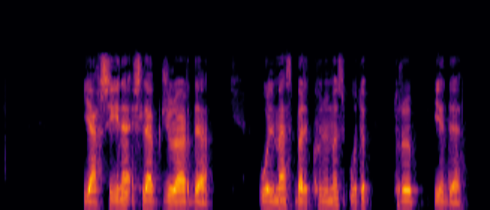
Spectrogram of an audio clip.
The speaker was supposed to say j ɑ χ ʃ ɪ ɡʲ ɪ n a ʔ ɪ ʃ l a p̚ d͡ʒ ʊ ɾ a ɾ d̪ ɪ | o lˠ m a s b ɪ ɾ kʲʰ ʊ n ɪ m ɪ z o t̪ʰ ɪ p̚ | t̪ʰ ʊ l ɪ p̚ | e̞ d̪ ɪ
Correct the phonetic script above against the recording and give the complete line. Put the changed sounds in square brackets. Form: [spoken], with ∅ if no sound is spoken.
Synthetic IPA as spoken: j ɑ χ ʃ ɪ ɡʲ ɪ n a ʔ ɪ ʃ l a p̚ d͡ʒ ʊ ɾ a ɾ d̪ ɪ | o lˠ m a s b ɪ ɾ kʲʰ ʊ n ɪ m ɪ z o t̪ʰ ɪ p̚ | t̪ʰ ʊ [ɾ] ɪ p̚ | e̞ d̪ ɪ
